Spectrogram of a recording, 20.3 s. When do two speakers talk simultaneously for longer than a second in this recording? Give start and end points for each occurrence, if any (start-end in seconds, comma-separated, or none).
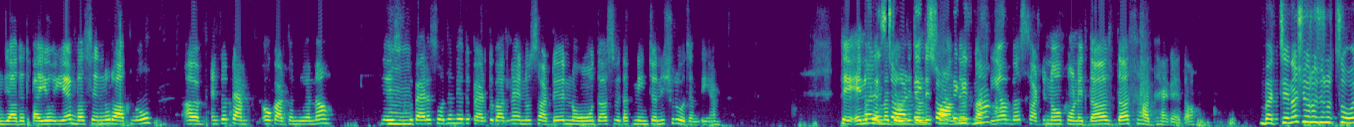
13.1-14.8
